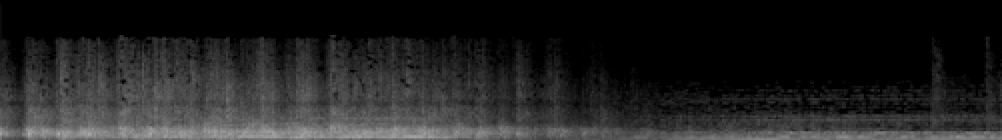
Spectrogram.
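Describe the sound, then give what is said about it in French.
The studio audience of the show Backseat breaks into loud, dense test applause for about three seconds, then it fades out and a steady tonal music bed carries on quietly beneath. “Le, public, on fait un test applaudissement”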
